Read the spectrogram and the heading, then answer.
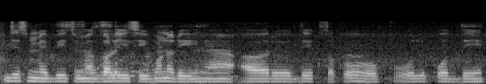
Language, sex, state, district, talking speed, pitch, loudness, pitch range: Hindi, female, Haryana, Jhajjar, 185 wpm, 135 Hz, -21 LUFS, 135-145 Hz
